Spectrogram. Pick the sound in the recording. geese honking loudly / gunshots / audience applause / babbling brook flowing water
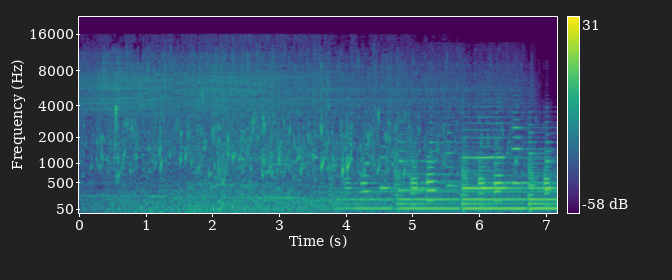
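babbling brook flowing water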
